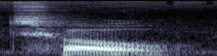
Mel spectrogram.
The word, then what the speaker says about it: toe: T-O, silent E, toe. T-O, silent E, toe.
